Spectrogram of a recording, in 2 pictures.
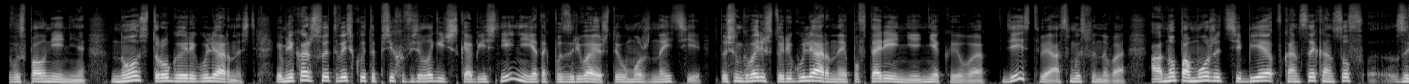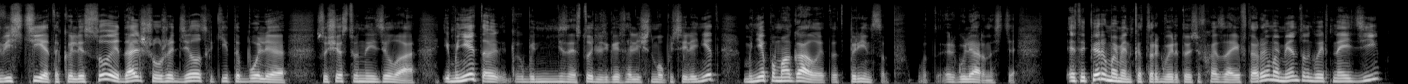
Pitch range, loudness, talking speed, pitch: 115-155 Hz, -16 LUFS, 175 wpm, 130 Hz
